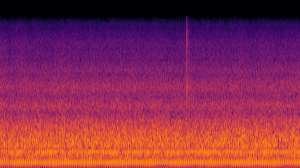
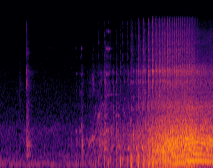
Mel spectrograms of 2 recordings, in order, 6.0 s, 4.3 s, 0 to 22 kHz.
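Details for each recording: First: John Deere JA62 push mower, about 15 years old, Briggs OHV Quantum-style engine with two-speed self-propel, after carb clean, running unloaded: steady even drone at constant speed, surging up and down just a little; slight no-load hunting, better than most. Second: John Deere JA62 push mower, about 15 years old, Briggs OHV engine, just after carb clean for gummed carb from sitting: catches after a few pulls and climbs unevenly, rising and dipping as it tries to settle; surging.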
